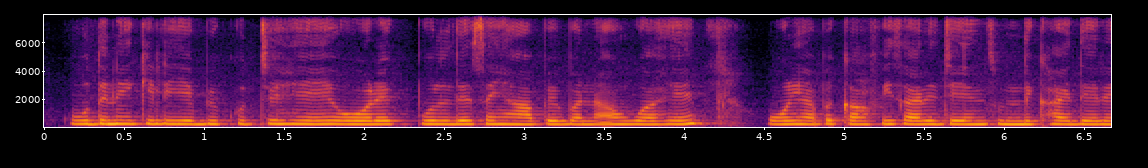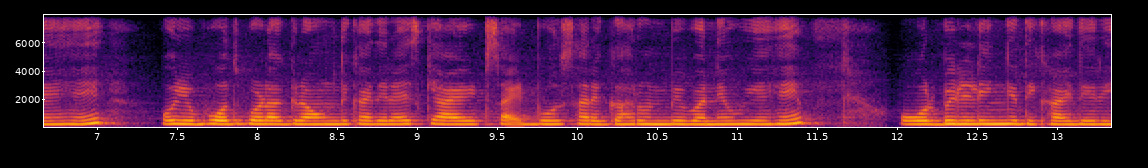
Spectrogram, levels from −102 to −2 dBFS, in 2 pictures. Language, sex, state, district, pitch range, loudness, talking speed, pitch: Hindi, female, Rajasthan, Churu, 240-250 Hz, -25 LUFS, 230 wpm, 245 Hz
